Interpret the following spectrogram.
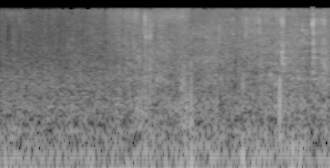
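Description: Cotton fabric rustling as a suit is unfolded and lifted, over a low rumble of handling noise.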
